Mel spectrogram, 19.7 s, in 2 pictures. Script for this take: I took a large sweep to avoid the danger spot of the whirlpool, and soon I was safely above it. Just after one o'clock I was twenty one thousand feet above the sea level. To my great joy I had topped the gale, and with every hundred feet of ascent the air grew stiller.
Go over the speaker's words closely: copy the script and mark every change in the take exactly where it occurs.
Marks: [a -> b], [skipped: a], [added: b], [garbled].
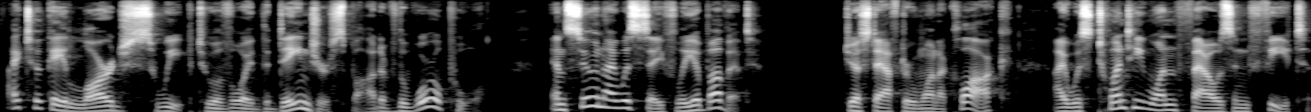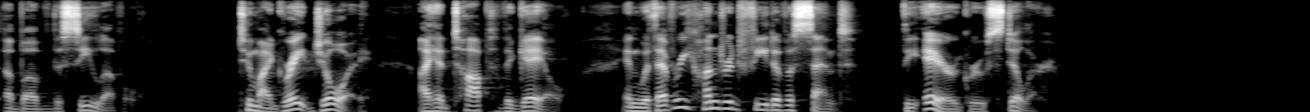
I took a large sweep to avoid the danger spot of the whirlpool, and soon I was safely above it. Just after one o'clock I was twenty one thousand feet above the sea level. To my great joy I had topped the gale, and with every hundred feet of ascent the air grew stiller.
